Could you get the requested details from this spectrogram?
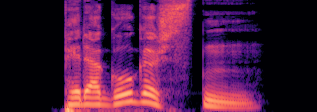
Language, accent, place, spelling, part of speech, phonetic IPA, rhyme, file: German, Germany, Berlin, pädagogischsten, adjective, [pɛdaˈɡoːɡɪʃstn̩], -oːɡɪʃstn̩, De-pädagogischsten.ogg
- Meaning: 1. superlative degree of pädagogisch 2. inflection of pädagogisch: strong genitive masculine/neuter singular superlative degree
